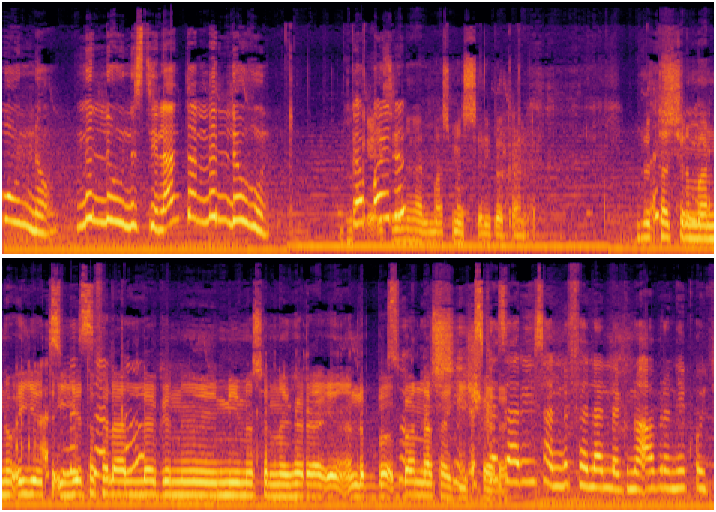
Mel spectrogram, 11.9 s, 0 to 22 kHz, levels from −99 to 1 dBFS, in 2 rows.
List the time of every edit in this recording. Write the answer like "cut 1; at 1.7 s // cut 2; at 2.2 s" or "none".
none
